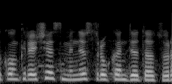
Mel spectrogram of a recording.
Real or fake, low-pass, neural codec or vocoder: real; 7.2 kHz; none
